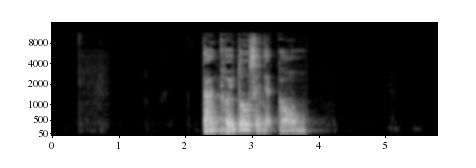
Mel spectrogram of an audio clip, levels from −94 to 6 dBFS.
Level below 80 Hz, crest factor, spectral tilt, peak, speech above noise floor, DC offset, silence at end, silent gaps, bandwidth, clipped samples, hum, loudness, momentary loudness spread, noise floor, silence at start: -64 dBFS; 22 dB; -5 dB/octave; 0 dBFS; over 72 dB; under 0.1%; 2 s; none; 11.5 kHz; under 0.1%; none; -18 LUFS; 11 LU; under -90 dBFS; 2.25 s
